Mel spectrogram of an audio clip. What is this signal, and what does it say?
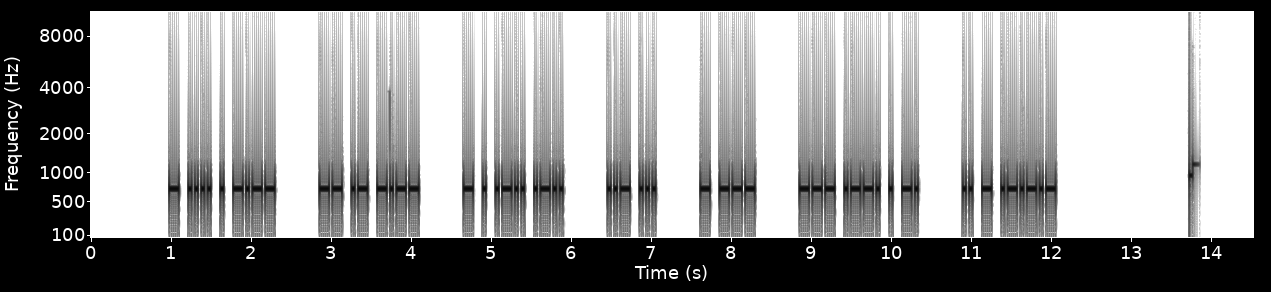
Morse code, heard as a keyed tone, about 32 wpm, 700 Hz. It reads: THEY MAY TELL US TO OPEN IT.
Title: 2x Word-Spacing - Sentences from Top 300 Words - 30wpm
